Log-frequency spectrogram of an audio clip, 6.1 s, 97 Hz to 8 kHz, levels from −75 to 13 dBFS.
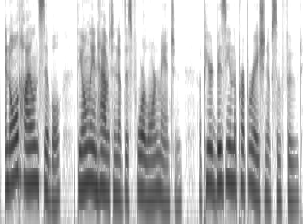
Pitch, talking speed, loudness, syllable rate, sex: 190 Hz, 190 wpm, -17 LUFS, 6.3 syllables/s, female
